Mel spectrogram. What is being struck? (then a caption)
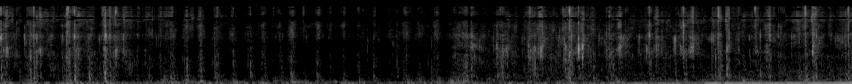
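Thin latex gloves on hands. Gloved hands in thin white latex gloves clench, rub and crinkle close to the microphone. A dense, bright crinkling and squeaking rub comes in quick irregular bursts, with sharper snaps now and then, over a faint low hum.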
